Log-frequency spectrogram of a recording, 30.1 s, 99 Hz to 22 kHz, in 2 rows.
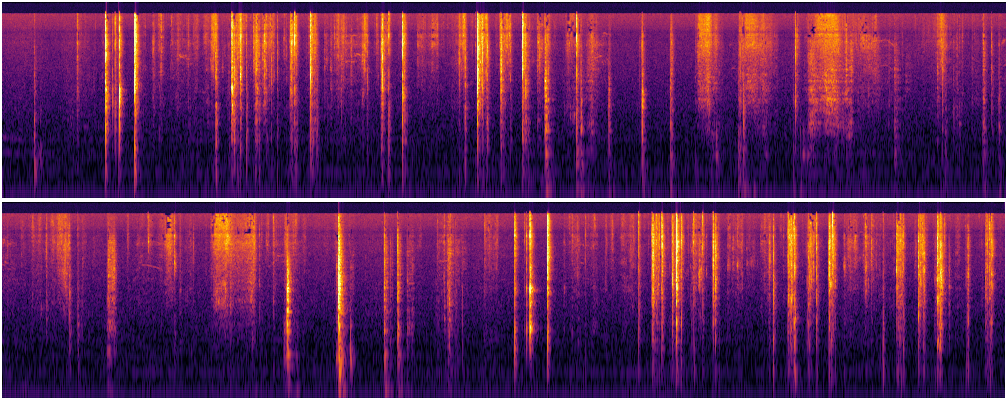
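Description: A large deck of tarot cards being shuffled and handled by hand over a wooden table: irregular crisp snaps and slaps of the card edges, with a couple of longer sliding rustles about 12 and 18 seconds in.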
